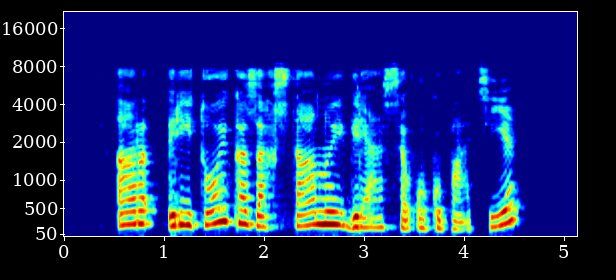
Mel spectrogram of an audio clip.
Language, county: Lithuanian, Šiauliai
